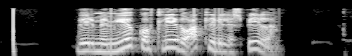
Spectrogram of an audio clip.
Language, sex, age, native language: Icelandic, female, 50-59, Icelandic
